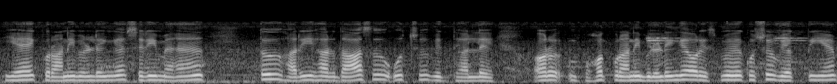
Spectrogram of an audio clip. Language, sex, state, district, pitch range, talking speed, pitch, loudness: Hindi, female, Haryana, Charkhi Dadri, 185-210 Hz, 155 wpm, 195 Hz, -17 LUFS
